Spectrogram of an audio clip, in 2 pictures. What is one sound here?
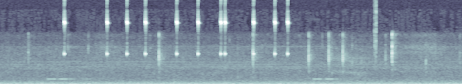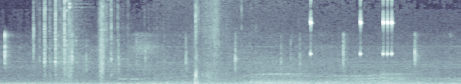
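Short soft clicks tick as a menu selection moves from item to item.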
